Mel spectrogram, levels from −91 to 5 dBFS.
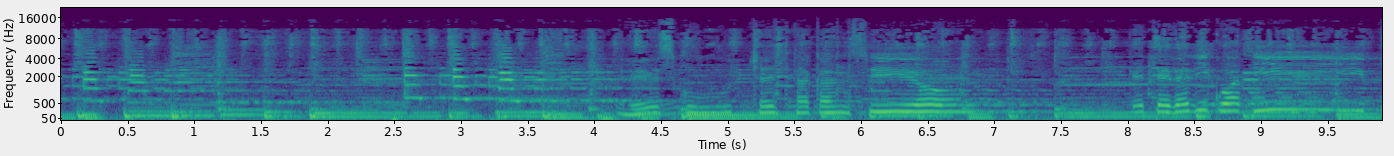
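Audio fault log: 5.19–5.92 s, GSM signalling bursts: a galloping run of short buzzes at about 217 Hz, roughly 15 dB below the audio, as a nearby 2G phone sends brief radio bursts that the audio circuit rectifies into audible clicks.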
